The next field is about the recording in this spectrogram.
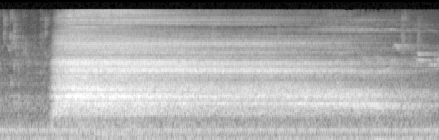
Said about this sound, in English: So let's get ourselves comfortable. And let's take a nice, deep, deep breath in.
